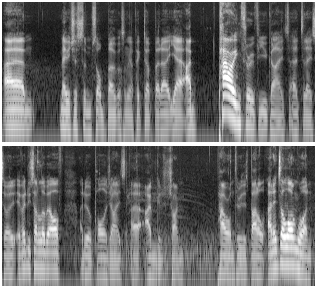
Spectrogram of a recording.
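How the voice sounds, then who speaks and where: A man with a sore throat, slightly hoarse, giving casual, rambling commentary on a strategy game battle with lots of fillers. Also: on the low side, brisk. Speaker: gaming YouTuber casting a multiplayer battle.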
